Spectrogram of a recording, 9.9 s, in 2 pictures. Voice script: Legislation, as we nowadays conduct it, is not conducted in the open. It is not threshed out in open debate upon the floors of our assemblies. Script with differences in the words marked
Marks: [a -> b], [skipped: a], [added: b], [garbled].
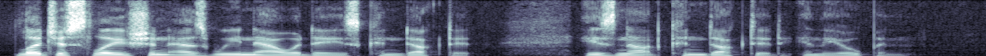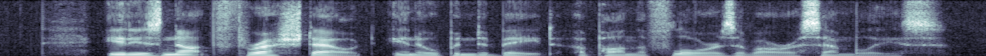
Legislation, as we nowadays conduct it, is not conducted in the open. It is not threshed out in open debate upon the floors of our assemblies.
